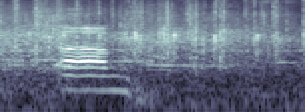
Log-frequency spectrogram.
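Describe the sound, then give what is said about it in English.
Audience clapping at a gathering, a continuous patter of hands under a held voice near the start, with some talking over the later part. “Don't clap. To hell with it.”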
